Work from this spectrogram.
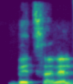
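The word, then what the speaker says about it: Betsalel: on aura compris que le TS se prononce aussi s ainsi donc bsalel d'ailleurs la racine tel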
